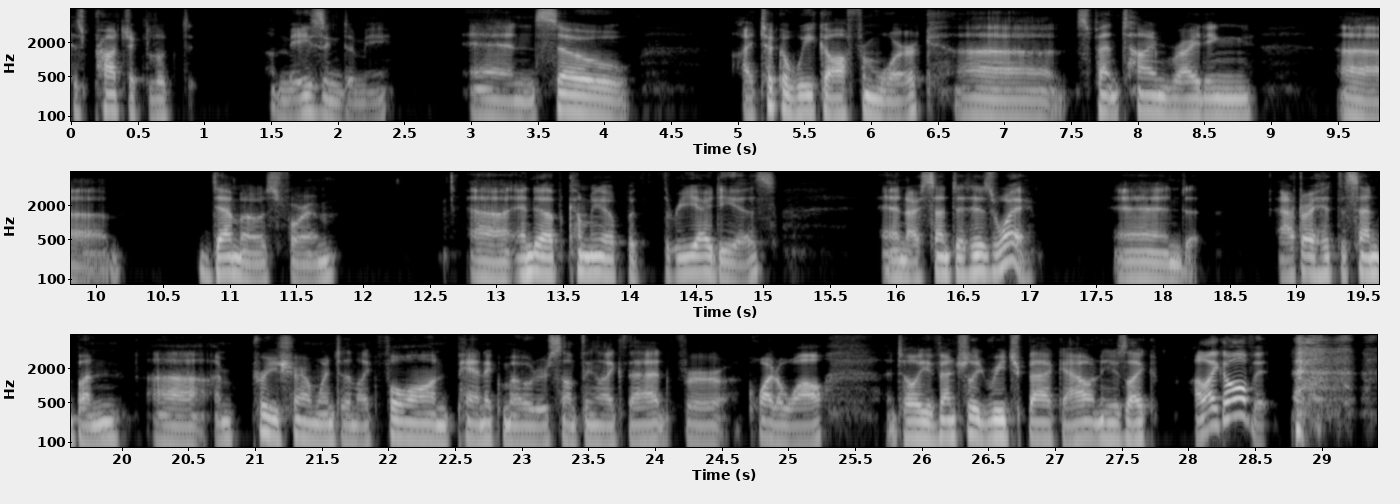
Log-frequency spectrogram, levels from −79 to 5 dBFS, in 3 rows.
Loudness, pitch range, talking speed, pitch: -22 LUFS, 100-120 Hz, 160 wpm, 110 Hz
